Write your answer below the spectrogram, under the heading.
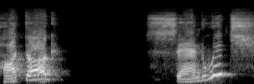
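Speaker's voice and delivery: dog and sandwich each with rising question intonation. On a podcast, making the question mark audible: question rise on 'dog' and 'sandwich'. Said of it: "you're going to have to get my tone of voice that there's a question mark at the end".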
